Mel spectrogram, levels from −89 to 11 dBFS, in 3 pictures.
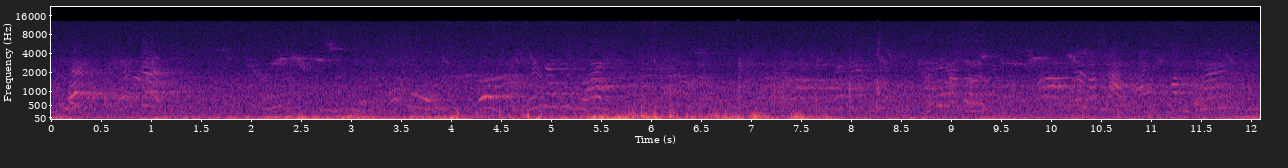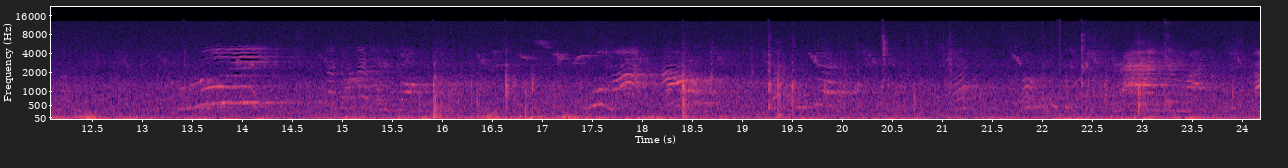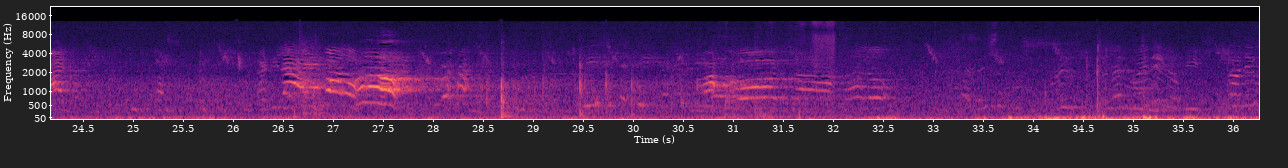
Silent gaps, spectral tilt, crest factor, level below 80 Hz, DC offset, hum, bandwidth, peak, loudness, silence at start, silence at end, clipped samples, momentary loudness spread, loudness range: none; -4.5 dB/octave; 24 dB; -32 dBFS; under 0.1%; none; 13.5 kHz; -2 dBFS; -28 LUFS; 0 s; 0 s; under 0.1%; 13 LU; 15 LU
